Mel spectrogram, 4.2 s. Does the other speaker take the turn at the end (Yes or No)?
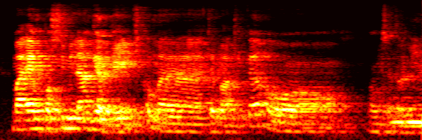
Yes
